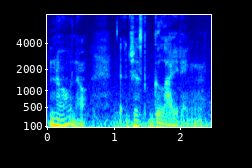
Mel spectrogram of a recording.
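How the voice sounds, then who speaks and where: Under a heavy low rumble speaks a huge, gentle father dragon played by a man. His voice is extraordinarily deep and crackles with gravel, softened into a breathy hush. He guides his little hatchling with patience and reassurance, in the intimate manner of an ASMR roleplay. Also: very animated, exaggerated voice. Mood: soothing, reassuring. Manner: gentle, reassuring, unhurried, hushed. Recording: loud low rumbling noise.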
